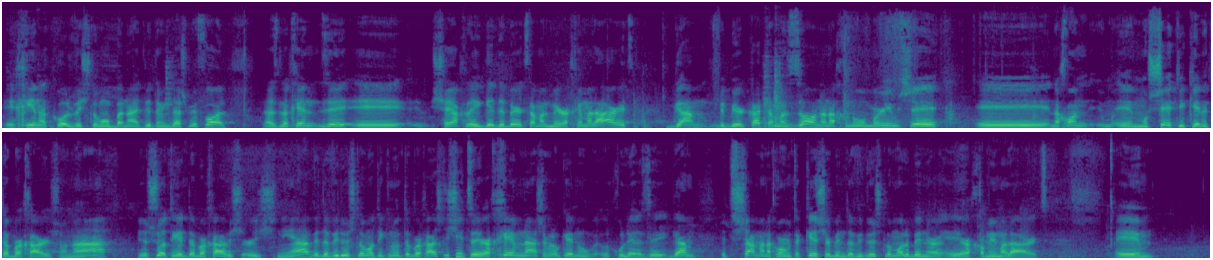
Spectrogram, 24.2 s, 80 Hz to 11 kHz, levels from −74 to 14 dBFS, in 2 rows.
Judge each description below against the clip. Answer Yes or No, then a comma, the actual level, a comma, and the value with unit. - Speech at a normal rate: No, fast, 160 wpm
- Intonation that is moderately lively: Yes, average, 3.6 semitones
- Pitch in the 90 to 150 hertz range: Yes, medium, 140 Hz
